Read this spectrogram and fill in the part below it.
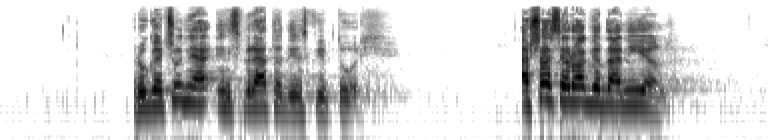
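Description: A middle-aged man speaks with emphasis through a microphone.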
